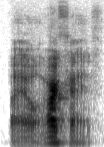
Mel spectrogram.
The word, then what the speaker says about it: bioRxiv: it properly, so I'll just type in here bioarchchive. spelled correct but incorrect because the actual website is this one here. Bio B I O and then capital R X I V pronounced bioarchchive.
